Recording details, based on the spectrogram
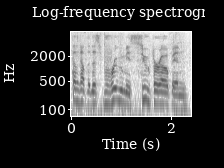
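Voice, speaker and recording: A man's voice: medium pitch, normal speed, noisy background. A young man chatting casually and wryly as co-host of a gameplay video, swearing freely. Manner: wry, profane. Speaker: let's play co-host. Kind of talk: casual joking gameplay chat.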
